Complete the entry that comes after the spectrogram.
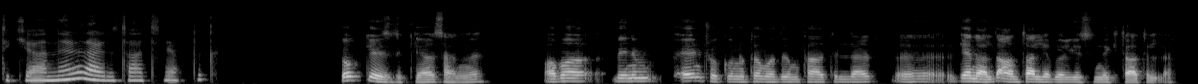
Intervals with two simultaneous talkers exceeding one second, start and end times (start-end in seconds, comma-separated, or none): none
